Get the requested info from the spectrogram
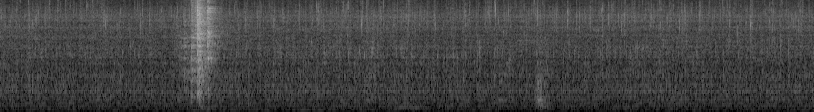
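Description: Poa fish curry simmering in a pan, a steady bubbling hiss. A metal spoon clatters against the pan about two and a half seconds in, and knocks once more, softer, near seven seconds.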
